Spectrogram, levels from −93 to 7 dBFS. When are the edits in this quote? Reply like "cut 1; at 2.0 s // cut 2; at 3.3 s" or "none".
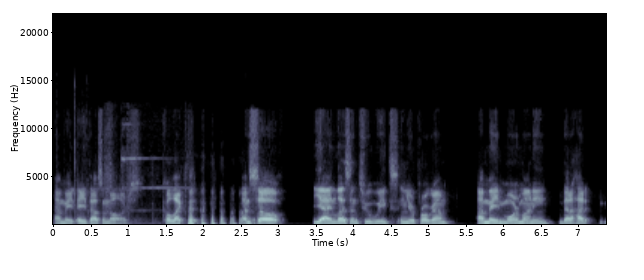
none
